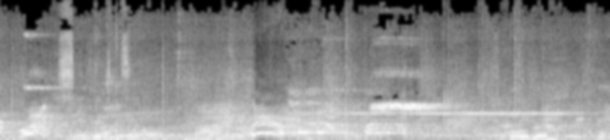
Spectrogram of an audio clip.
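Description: Shouts of coaches and spectators ringing around a gymnasium, in short bursts, with thumps of the wrestlers on the mat.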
